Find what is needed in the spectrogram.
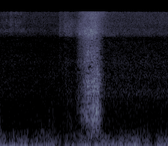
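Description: Mostly quiet, with a faint low rumble and one brief rustle lasting under half a second about a second in.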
